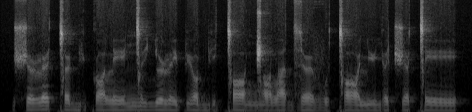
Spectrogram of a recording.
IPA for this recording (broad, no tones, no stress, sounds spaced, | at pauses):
ʃ œ ɭ ə ǀ œ bʲ œ k ɒ l e ŋ͡ǀ ɨ ʎ ʊ ɭ e pʲ ɔ bʲ e ǀ ɒ ŋ͡ǁ ɒ lˠ a d͡z œ v ʊ ǀ ɒ lʲ ɨ j ə t͡ʃ œ ǀ e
